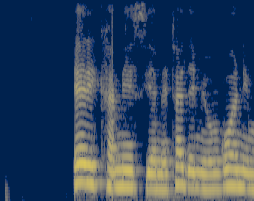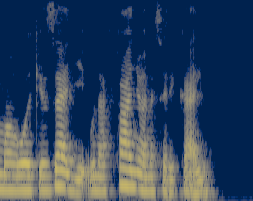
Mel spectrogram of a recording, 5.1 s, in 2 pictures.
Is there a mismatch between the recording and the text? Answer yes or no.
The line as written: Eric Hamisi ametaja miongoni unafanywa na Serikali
yes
